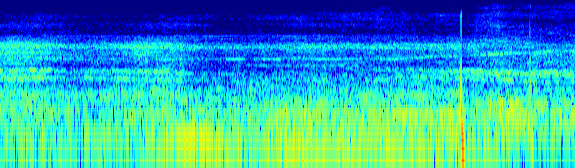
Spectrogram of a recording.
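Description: A stationary train hums steadily.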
